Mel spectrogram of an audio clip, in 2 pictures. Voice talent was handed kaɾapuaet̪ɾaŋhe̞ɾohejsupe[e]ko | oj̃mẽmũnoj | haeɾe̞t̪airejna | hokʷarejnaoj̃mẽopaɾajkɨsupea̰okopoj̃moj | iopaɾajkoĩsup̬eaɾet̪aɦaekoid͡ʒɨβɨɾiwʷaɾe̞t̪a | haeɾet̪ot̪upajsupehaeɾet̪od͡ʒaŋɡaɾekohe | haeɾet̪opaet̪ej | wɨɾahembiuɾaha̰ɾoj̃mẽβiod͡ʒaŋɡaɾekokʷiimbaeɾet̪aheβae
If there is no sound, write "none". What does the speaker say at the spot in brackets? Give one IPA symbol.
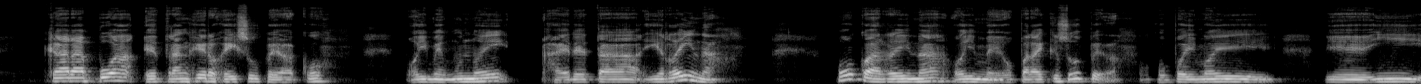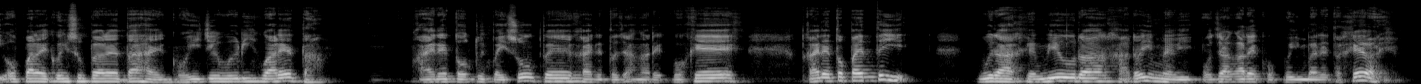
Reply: a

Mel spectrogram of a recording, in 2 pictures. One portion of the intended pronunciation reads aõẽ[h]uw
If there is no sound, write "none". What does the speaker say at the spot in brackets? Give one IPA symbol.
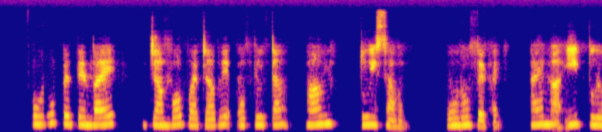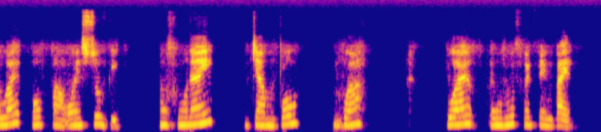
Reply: s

